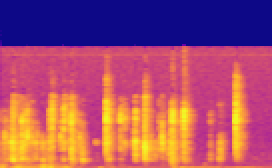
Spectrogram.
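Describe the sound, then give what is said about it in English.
Typing on a computer keyboard: many quick, crisp keystrokes in an irregular rhythm of clustered taps and short pauses, with a few sharper, louder clicks standing out near the end. “he also says everything that he's going to type before he types it, then types it”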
